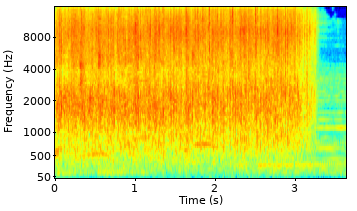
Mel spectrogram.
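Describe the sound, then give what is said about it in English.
A crowd claps in thanks to an author in a steady, dense, sustained wash of applause that holds evenly for about three seconds, then fades out. “Again, would you join us in thanks to Randy?”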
